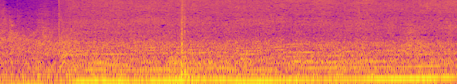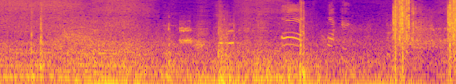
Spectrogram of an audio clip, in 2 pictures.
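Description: A van engine hums steadily as it drives along.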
